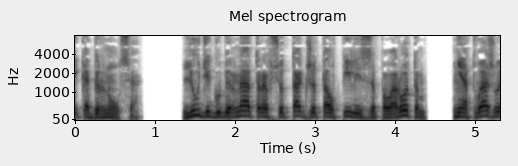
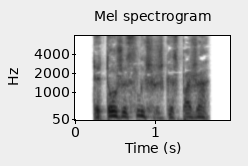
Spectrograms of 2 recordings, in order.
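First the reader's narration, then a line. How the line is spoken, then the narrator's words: Barely mouthed whisper. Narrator (Russian): одними губами прошептал полковник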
